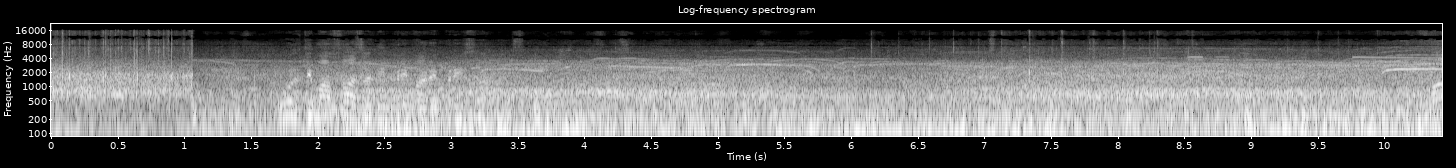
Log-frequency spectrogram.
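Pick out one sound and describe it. A large stadium crowd roars and chants loudly all around.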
